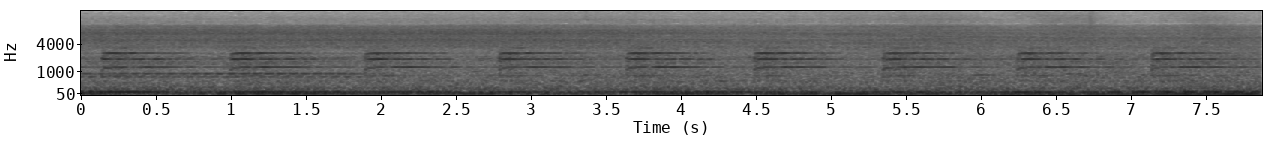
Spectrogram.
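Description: Railway level-crossing warning bell ringing in even strokes, a little more than one a second, over the low rumble of a train running through the crossing.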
